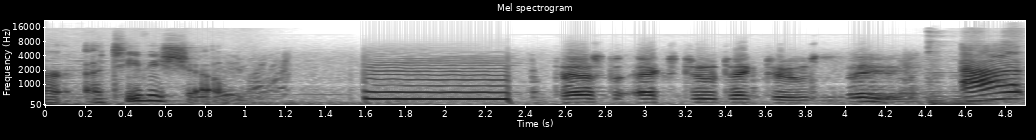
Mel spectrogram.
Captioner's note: machine hums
